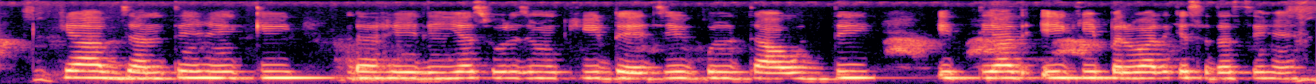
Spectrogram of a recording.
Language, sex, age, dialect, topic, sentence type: Hindi, female, 18-24, Awadhi Bundeli, agriculture, statement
